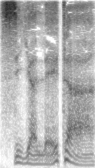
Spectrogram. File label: Troll Male Shaman NPC Farewell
